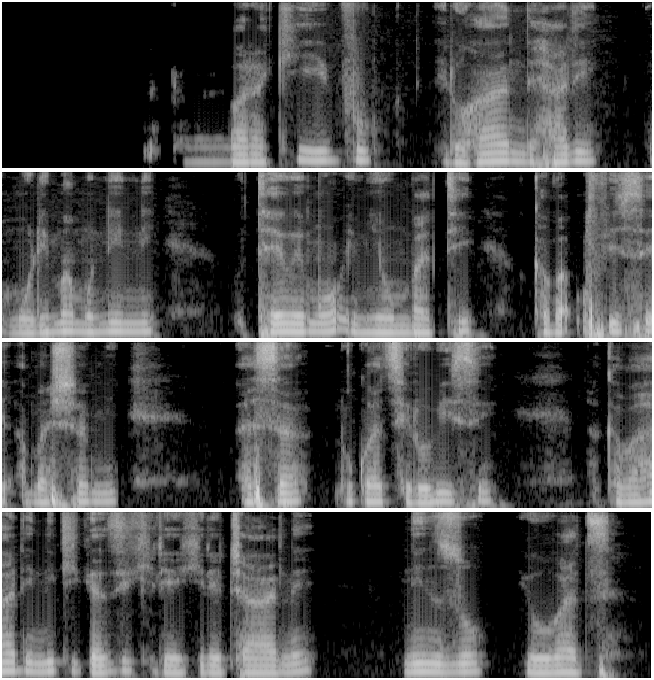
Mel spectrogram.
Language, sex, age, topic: Rundi, female, 18-24, agriculture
